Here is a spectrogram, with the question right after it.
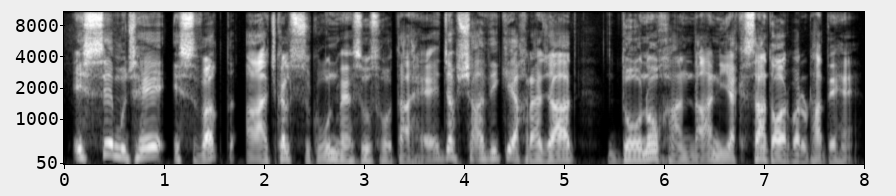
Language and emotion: Urdu, happy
